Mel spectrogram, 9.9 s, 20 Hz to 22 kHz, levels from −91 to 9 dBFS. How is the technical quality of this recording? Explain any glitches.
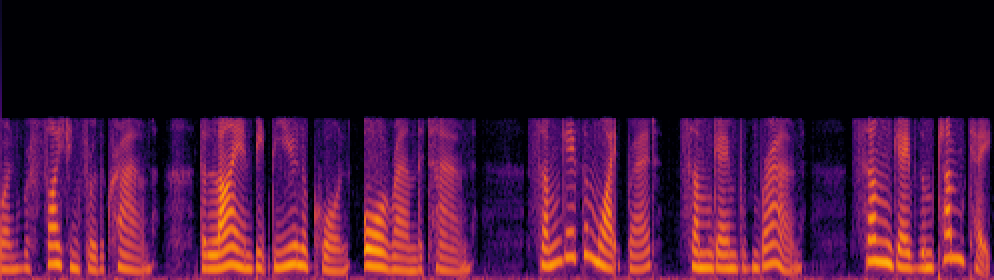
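The recording has two brief dropouts from short concealed packet loss, heard through a narrowband call path with nothing above 4 kHz, which points to a G.711 telephone codec.

At 4.36 to 4.40 s and again at 7.98 to 8.02 s, about 20 ms of audio failed to arrive in time. The receiver covered each gap by extending the preceding sound, then crossfaded back, leaving a short smear or wobble.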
